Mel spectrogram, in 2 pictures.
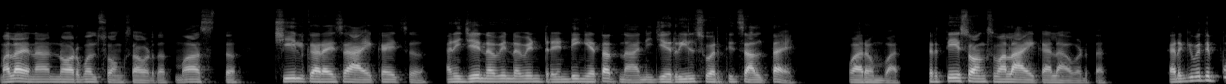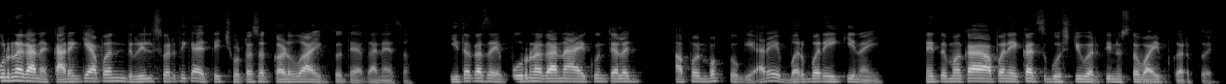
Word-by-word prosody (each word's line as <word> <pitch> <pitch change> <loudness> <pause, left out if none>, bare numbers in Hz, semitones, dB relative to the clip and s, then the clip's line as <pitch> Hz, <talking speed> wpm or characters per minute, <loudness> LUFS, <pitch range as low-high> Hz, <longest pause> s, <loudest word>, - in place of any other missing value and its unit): मला 120 +5 +4
आहे 135 -3 +6
ना 120 0 -3
नॉर्मल 120 0 -1
साँग्स 100 0 -7
आवडतात. 95 0 -3
मस्त! 115 +1 -4 0.5
चिल 140 0 0
करायचं, 120 -1 +3
ऐकायचं 110 -2 -1 0.2
आणि 120 +3 0
जे 140 +3 +3
नवीन-नवीन 135 0 0
ट्रेंडिंग 120 +2 -2
येतात 125 +1 +1
ना 105 -2 -4
आणि 110 +2 -5
जे 120 0 +1
रील्सवरती 125 0 -2
चालत 110 -3 +1
आहे, - - +2 0.6
वारंवार, 100 -3 -1 0.3
तर 135 - -1
ते 155 0 +4
साँग्स 135 -3 +3
मला 120 -2 +4
ऐकायला 100 -1 -2
आवडतात. 90 -1 -9 0.6
कारण 135 +4 +1
की 170 - -4
मग 185 +1 0
ते 195 - +2
पूर्ण 170 +1 +5
गाणं 150 -4 +9
आहे 120 - -7
कारण 130 +3 +3
की 150 - -2
आपण 150 +2 +2
रील्सवरती 140 +3 -3
काय 145 -1 +2
आहे 125 - -6
ते 130 - -4
छोटंसं 120 +3 -3
कडवं 120 +2 +1
ऐकतो 105 -2 -1
त्या 95 -2 -5
गाण्याचं. 95 -3 -9 0.4
इथं 125 +5 -1
कसं 145 -1 +2
आहे 125 - 0
पूर्ण 145 +2 +2
गाणं 140 0 +6
ऐकून 135 +1 0
त्याला 135 0 +3 0.5
आपण 130 +2 -3
बघतो 155 -4 -5
की 105 0 -9
"अरे 160 +8 -1 0.2
बरोबर 120 +5 -1
आहे 125 -1 0
की 130 -2 -2
नाही." 95 -4 -7 0.5
नाहीतर 130 +1 -1
मग 135 0 -1
काय 145 -1 +9
आपण 140 +1 +3
एकाच 135 +1 +2
गोष्टीवरती 125 0 -2
नुसतं 120 -1 -4
वाइब 105 -1 0
करतोय. 95 -1 -8
125 Hz, 175 wpm, -24 LUFS, 110-135 Hz, 0.6 s, गाणं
